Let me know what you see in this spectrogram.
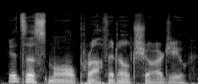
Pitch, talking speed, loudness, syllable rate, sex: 80 Hz, 210 wpm, -18 LUFS, 5.2 syllables/s, male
